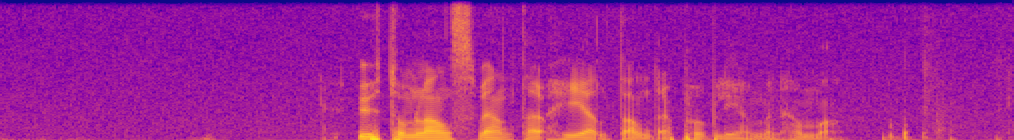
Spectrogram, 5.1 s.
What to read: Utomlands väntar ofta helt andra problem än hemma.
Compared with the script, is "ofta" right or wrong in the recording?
wrong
